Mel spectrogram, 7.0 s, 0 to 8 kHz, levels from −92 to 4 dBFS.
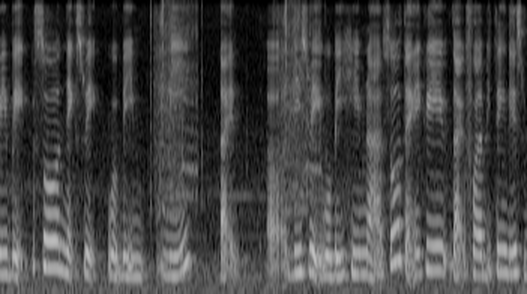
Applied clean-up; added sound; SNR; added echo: none; Camera; 20 dB; none.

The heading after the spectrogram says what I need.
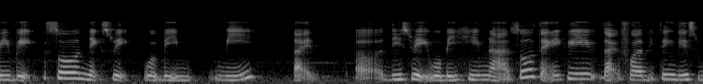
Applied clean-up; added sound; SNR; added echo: none; none; none; none.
